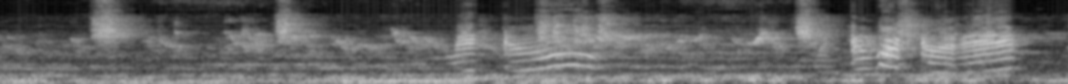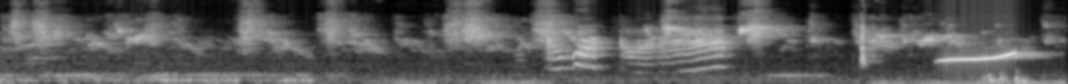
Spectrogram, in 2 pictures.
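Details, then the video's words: Pet parrot talking, giving several quick speech-like phrases made of bending, wavering tones alongside scratchy chirps, then a final rising whistled note; low steady background hum throughout. "parrot talking || talking parrot"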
